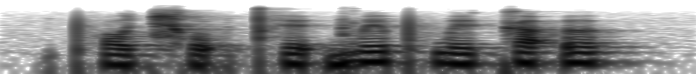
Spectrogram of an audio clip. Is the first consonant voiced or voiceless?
voiceless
